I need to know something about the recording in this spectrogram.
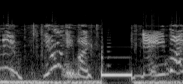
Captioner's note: beep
